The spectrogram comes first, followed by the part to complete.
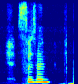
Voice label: Voice Acting, es, M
